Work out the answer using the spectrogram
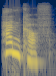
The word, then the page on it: handcuff: British English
